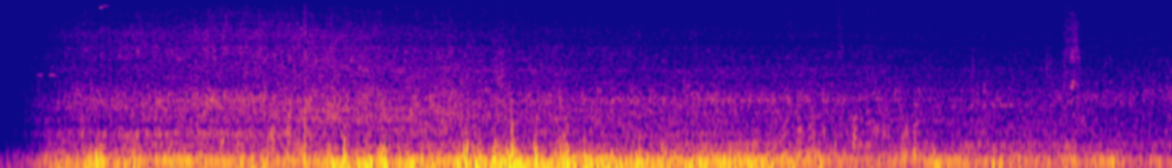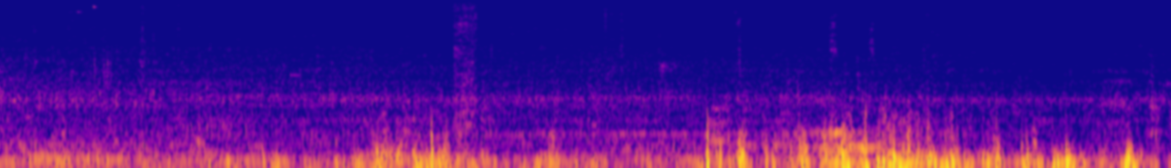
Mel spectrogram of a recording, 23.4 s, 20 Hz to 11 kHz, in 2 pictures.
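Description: Safari 4x4 vehicle engine running, a low steady rumble that is loudest for the first several seconds and then eases.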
